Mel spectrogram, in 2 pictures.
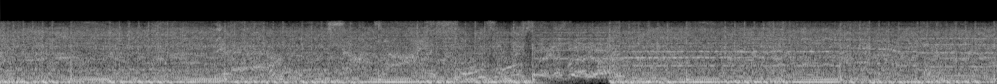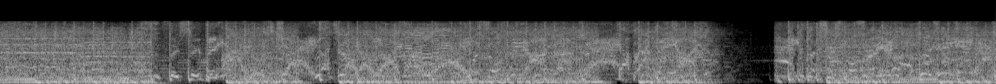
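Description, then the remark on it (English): A loud, dense heavy rock song with screamed vocals over distorted guitars and rapid pounding drums, broken by a few abrupt stops before crashing back in. “And anyone listening who doesn't know, it does start very heavy, so be prepared for that.”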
